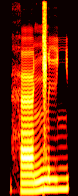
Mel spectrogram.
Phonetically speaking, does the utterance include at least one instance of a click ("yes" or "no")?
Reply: yes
